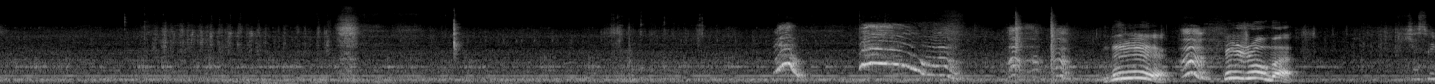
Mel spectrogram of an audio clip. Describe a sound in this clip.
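A man brushes his teeth with a toothbrush.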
